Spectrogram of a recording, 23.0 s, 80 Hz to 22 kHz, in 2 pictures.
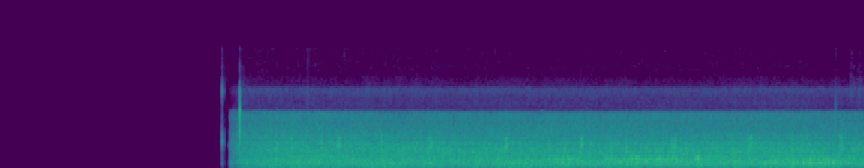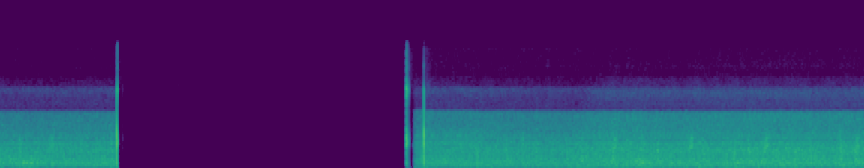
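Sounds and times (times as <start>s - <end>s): click: 3.0s - 3.3s, 16.9s - 17.3s
steady rushing noise: 3.0s - 13.1s, 17.0s - 23.0s.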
